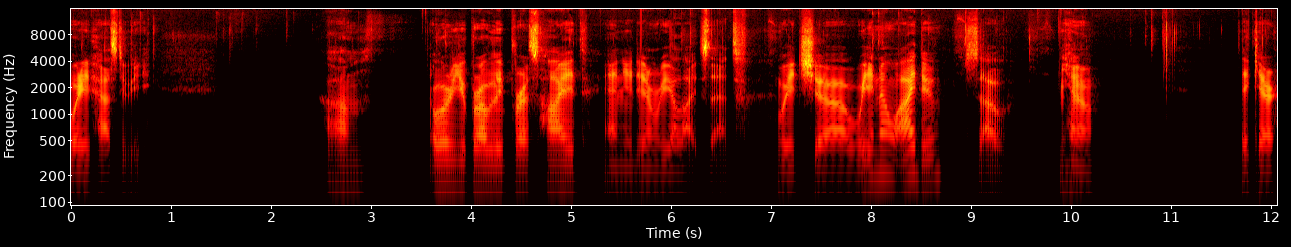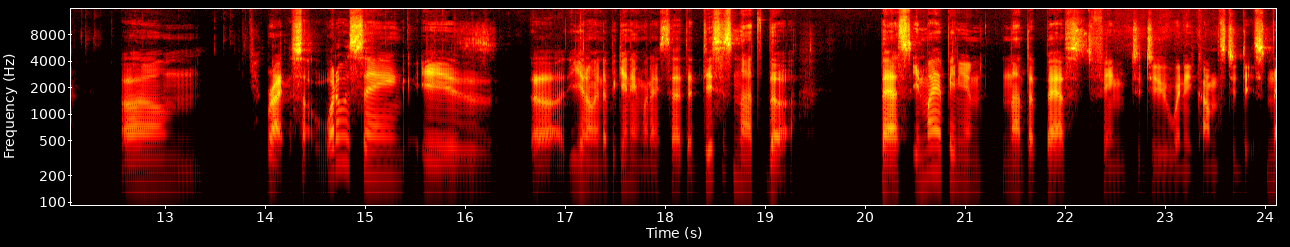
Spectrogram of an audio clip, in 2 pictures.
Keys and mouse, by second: 0.6 middle click, 1.6 middle click, 2.3 shift+middle click, 2.8 middle click, 3.4 ctrl+r, 6.4 ctrl+r, 8.4 middle click, 9.1 middle click, 9.6 shift+middle click, 10.6 ctrl+r, 12.0 ctrl+r, 14.7 Tab, 14.9 middle click, 15.3 ctrl+s, 15.7 shift+middle click, 16.0 middle click, 16.4 ctrl+s.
